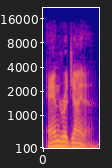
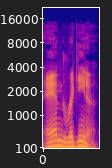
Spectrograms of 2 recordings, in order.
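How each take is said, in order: First: And Regina, j sound and long i; alternative pronunciation. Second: Regina with a hard g, "reh-GEE-na"; and Regina, hard g and an "ee" vowel; trying a pronunciation. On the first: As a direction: say Regina to rhyme with China. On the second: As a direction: say Regina as "ruh-GHEE-nuh". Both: Shown as a demonstration. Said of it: "I don't know how you say it".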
